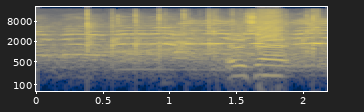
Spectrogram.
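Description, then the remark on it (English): A football crowd at a women's match reacts to a foul and a free kick with a sustained, dense roar of jeers and shouts, steady throughout, with louder individual yells swelling briefly past the midpoint. “Listen to the crowd think of that.”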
